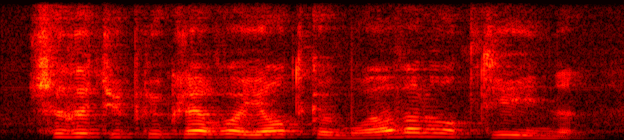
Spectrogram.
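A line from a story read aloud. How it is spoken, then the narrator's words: Murmured. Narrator (French): murmura madame de Givreuse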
